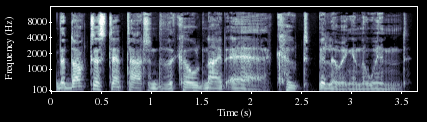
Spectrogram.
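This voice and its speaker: A man narrating a fiction audiobook in a measured, dramatic and suspenseful manner. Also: deep voice, lively intonation, slightly rough, dry recording, studio quality.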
